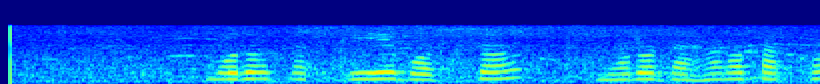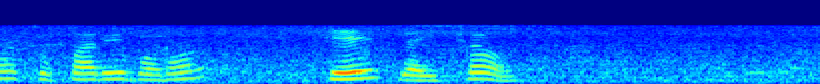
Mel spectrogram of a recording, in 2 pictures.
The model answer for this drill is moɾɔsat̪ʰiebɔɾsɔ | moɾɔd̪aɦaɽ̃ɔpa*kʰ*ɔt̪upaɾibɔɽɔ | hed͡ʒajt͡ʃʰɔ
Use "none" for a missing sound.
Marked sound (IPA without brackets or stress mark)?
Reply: kʰ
